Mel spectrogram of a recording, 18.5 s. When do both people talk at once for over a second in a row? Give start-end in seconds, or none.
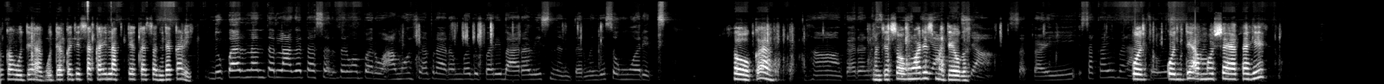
11.6-12.9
